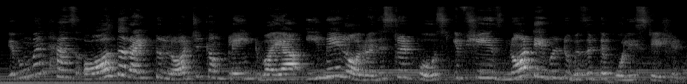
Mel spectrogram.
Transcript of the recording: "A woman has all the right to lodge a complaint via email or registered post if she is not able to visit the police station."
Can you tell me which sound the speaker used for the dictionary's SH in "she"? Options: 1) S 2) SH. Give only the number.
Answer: 2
